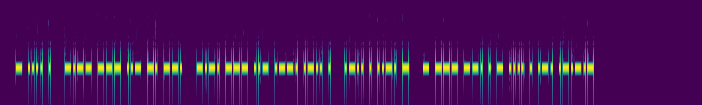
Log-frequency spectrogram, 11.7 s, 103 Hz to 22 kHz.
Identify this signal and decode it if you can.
Morse code, heard as a keyed tone, about 34 wpm, 700 Hz. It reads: THE YOUNG COUPLE LEFT TOGETHER.
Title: Sentences from Top 1100 Words 35wpm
